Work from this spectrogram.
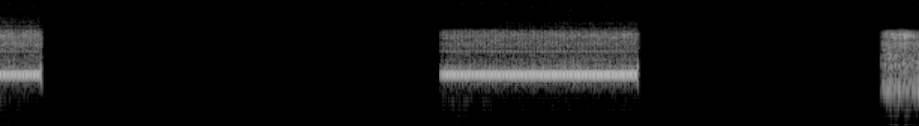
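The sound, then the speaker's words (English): A phone call to a Georgia number rings out on loudspeaker as a steady, buzzing ringback tone. One long ring of about two seconds sits between clipped fragments at the start and end, with silence in between. “Oh, it's a Georgia phone number. Loudspeaker.”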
